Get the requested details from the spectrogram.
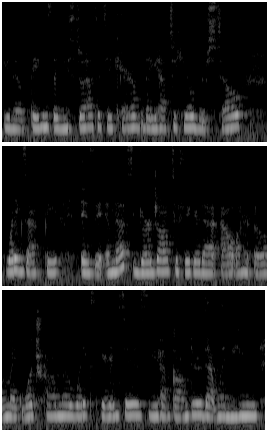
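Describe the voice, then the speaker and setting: In a monotone, flat delivery, a woman with a fairly high pitch speaks at a moderate pace against noticeable background noise. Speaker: beauty vlogger. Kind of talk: casual chat while doing makeup.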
